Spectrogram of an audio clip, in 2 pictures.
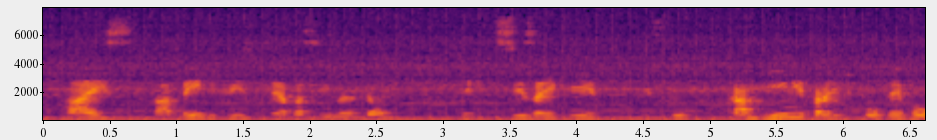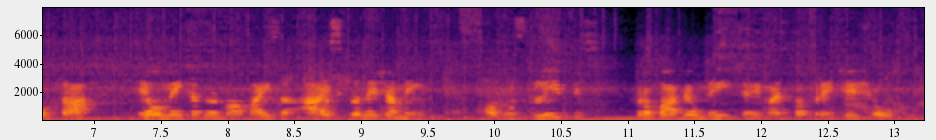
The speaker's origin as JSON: {"language": "Portuguese", "town": "Bragança Paulista", "region": "São Paulo", "country": "Brazil", "said": "Somos de Bragança, uma cidade do interior aqui"}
